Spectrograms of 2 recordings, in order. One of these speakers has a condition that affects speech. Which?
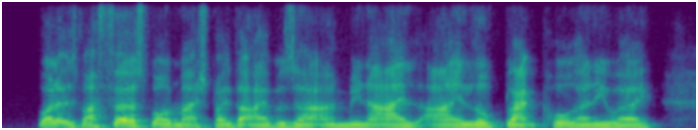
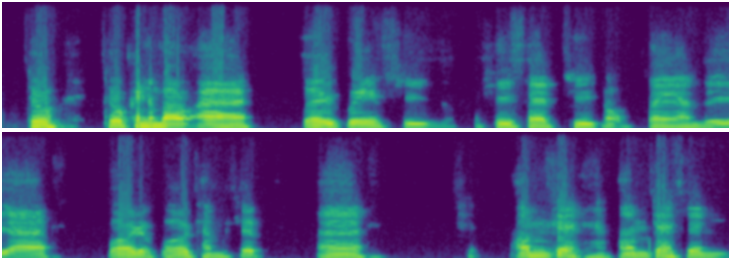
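The second: cerebral palsy.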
